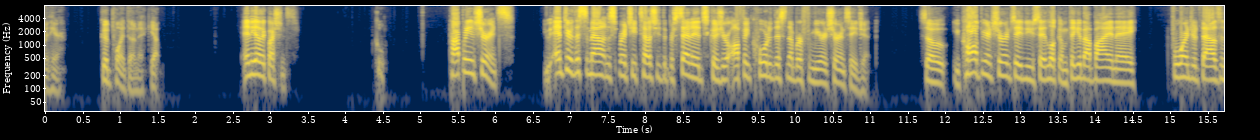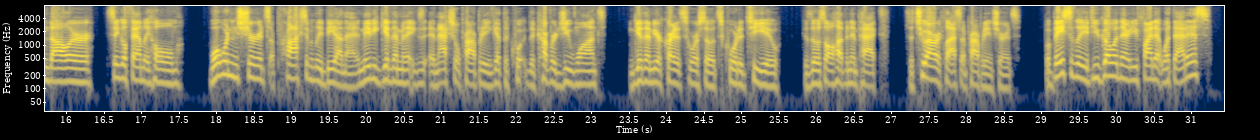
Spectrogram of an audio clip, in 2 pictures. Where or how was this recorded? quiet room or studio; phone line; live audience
live audience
